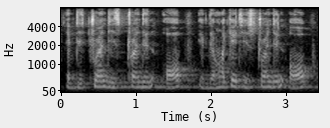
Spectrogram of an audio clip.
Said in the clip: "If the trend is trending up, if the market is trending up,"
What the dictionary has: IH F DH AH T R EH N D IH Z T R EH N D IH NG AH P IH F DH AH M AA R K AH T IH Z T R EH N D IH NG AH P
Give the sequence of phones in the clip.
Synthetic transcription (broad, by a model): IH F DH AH T R EH N D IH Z T R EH N D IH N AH P IH F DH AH M AA K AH T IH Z T R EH N D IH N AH P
